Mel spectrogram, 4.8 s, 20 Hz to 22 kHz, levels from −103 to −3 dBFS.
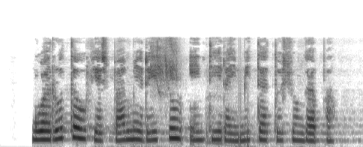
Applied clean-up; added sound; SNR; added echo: none; Sneeze; 18 dB; reverberation time 1.5 s.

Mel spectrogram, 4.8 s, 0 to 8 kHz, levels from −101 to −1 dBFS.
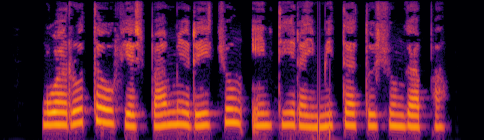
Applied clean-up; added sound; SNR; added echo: none; none; none; none.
